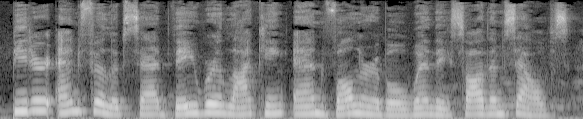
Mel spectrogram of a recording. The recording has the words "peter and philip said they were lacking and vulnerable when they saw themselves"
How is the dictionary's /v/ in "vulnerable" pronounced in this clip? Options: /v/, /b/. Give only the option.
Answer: /v/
